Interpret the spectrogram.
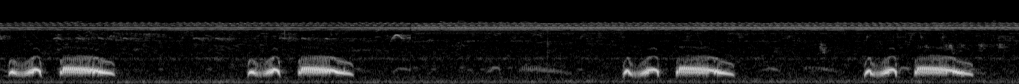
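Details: Luring call of a spotted dove: four deep coo phrases, each a quick upslurred note then a longer downslurred one, spaced irregularly, with a continuous shrill insect drone in the background.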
